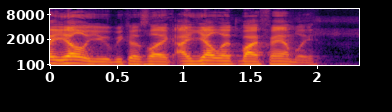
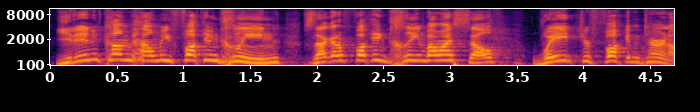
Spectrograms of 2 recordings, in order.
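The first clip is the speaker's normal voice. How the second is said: retold angry outburst, pitched way up and loud; spazzing out; 10 semitones higher, 4 dB louder than usual. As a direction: snap at him like you've lost it. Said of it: "Then I just spaz".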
